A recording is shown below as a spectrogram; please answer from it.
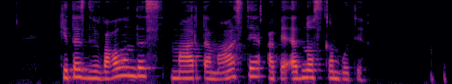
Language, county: Lithuanian, Vilnius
